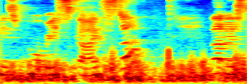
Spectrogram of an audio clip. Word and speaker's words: Roary Skaista: so yeah as Brian said my name is Rory skyester that is spelled r-o-a-r-y-s-k a i s t a it's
